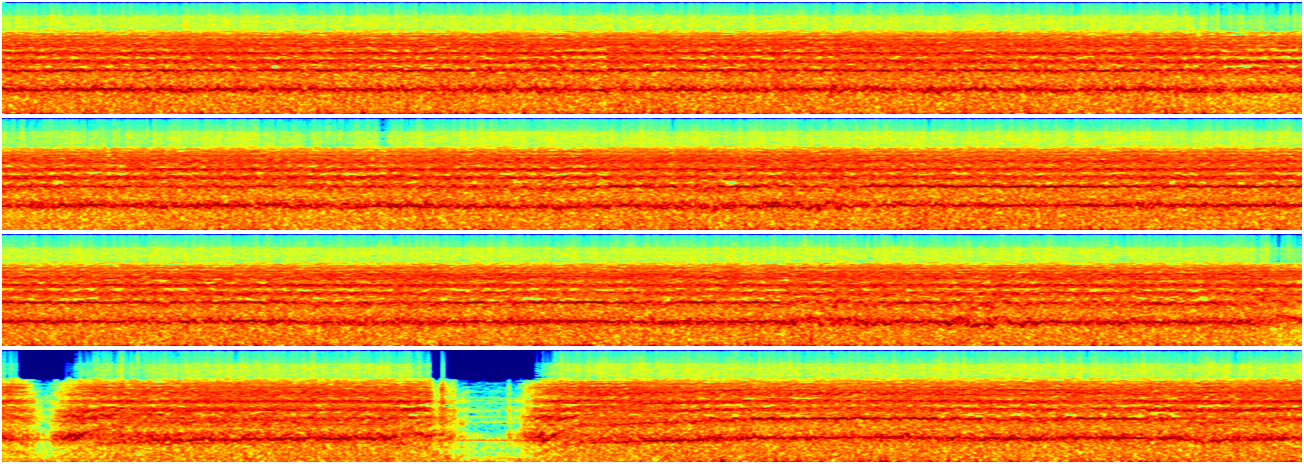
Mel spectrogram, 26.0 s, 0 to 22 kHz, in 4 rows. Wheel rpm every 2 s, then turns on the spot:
230, 230, 230, 230, 220, 230, 230, 220, 210, 170, 150, 160, 220.
none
